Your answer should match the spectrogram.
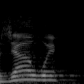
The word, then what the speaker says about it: Yahweh: Que algunos dicen que se debe de pronunciar Yahvé, algunos dicen que se debe pronunciar Yahweh.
